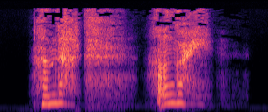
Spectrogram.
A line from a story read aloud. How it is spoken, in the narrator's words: panted the girl between heavy breaths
